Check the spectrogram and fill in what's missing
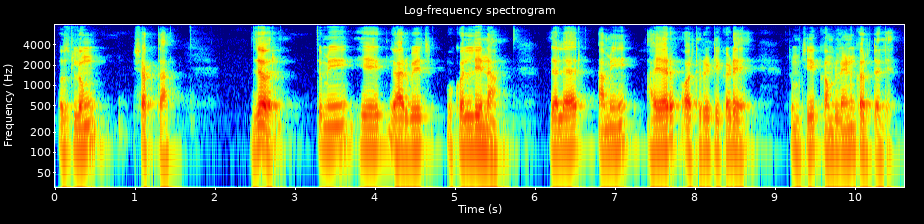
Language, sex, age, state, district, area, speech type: Goan Konkani, male, 60+, Goa, Pernem, rural, spontaneous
